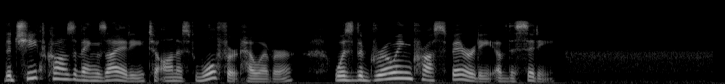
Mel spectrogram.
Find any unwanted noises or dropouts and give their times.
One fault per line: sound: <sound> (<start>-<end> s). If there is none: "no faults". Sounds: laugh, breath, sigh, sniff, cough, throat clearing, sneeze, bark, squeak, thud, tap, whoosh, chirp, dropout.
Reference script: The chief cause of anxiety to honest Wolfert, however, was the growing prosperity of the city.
no faults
